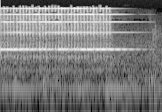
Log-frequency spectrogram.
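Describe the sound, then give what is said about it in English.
A telephone rings with a steady, high, trilling bell tone held for about a second and a half before cutting off, fairly faint and alone. “But before she could even glance outside, the phone rang again.”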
